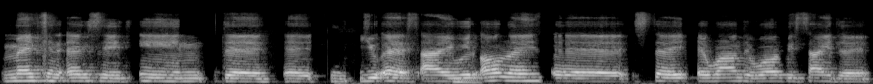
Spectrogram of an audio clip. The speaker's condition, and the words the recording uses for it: Stuttering. I don't know if you listened to my previous interview, but I stutter in every sentence that I speak, and this is so much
